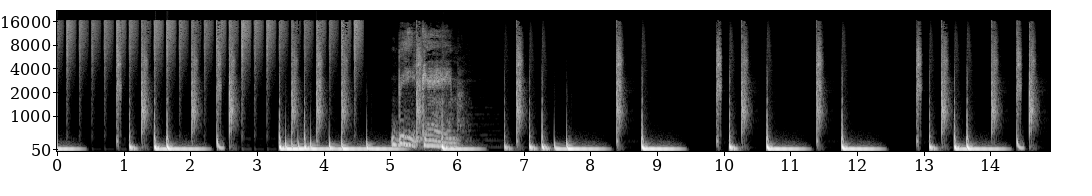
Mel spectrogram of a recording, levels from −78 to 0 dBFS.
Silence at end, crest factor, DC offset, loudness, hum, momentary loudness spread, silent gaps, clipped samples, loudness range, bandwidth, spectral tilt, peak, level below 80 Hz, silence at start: 0.2 s; 14 dB; under 0.1%; -15 LUFS; none; 11 LU; 8.71-8.75 s, 9.50-9.88 s, 10.58-10.63 s, 11.71-11.75 s, 12.49-12.88 s; under 0.1%; 4 LU; 17 kHz; -4.5 dB/octave; 0 dBFS; -16 dBFS; 0 s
